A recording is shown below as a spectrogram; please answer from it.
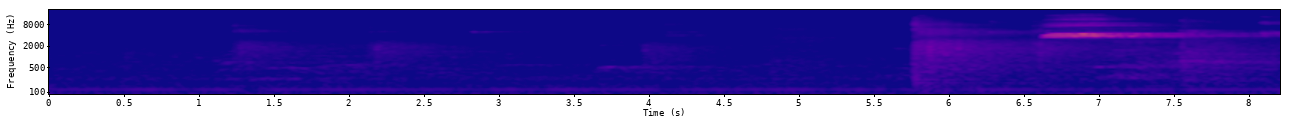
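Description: A jai alai ball (pelota) strikes the court with a sudden sharp crack about six seconds in, ringing on in the big hall. A loud, steady, high-pitched tone follows it, lasts about a second and fades. Before this there is only a faint murmur of the hall.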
